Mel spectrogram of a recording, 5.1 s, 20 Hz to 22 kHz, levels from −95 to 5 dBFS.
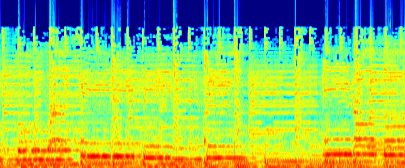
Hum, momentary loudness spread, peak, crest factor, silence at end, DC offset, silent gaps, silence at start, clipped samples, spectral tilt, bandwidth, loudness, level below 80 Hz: none; 5 LU; 0 dBFS; 8 dB; 0 s; 0.4%; none; 0 s; 0.2%; -4.5 dB/octave; 12 kHz; -9 LUFS; -18 dBFS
